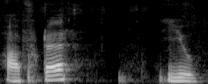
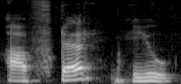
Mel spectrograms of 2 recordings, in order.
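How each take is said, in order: First: "After" and "you" separated by a long pause; split apart. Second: "after you" drawn out slowly; slow demo. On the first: Teacher to students, word by word. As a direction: break the phrase into its two words. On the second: Teacher introducing the phrase, slow. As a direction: say it slow so they catch it. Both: Shown as a demonstration.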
